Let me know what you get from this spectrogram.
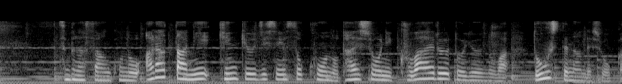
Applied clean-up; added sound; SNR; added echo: none; none; none; none.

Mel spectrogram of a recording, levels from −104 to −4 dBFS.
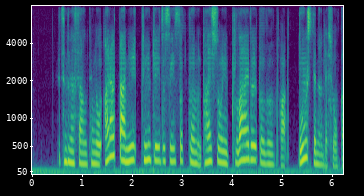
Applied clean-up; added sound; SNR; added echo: neural diffusion model UNIVERSE++.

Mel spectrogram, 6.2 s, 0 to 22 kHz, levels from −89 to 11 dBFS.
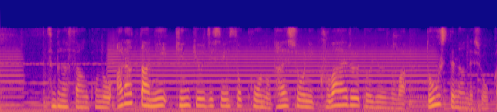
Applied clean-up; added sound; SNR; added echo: none; Trumpet; 14 dB; none.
